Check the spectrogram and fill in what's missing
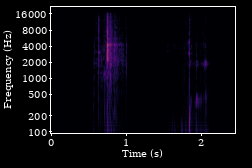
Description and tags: opening the cap on a bottle of pills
